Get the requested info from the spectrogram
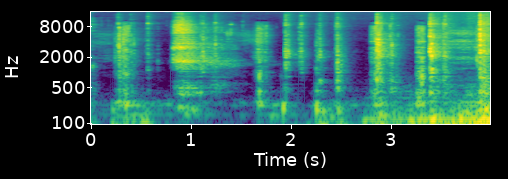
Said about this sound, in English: Why are we chewing in the ear? What the fuck is going on?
